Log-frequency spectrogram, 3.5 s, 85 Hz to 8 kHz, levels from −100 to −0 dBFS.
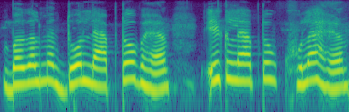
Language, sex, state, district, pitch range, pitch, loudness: Hindi, male, Jharkhand, Garhwa, 245-300 Hz, 275 Hz, -12 LUFS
